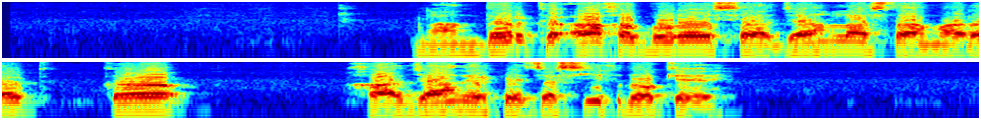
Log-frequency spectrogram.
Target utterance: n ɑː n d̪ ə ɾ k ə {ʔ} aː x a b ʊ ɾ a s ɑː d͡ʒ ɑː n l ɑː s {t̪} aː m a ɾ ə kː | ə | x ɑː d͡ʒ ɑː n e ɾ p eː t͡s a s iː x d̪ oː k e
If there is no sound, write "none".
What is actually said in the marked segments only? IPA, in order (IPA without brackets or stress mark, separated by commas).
ʔ, t̪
